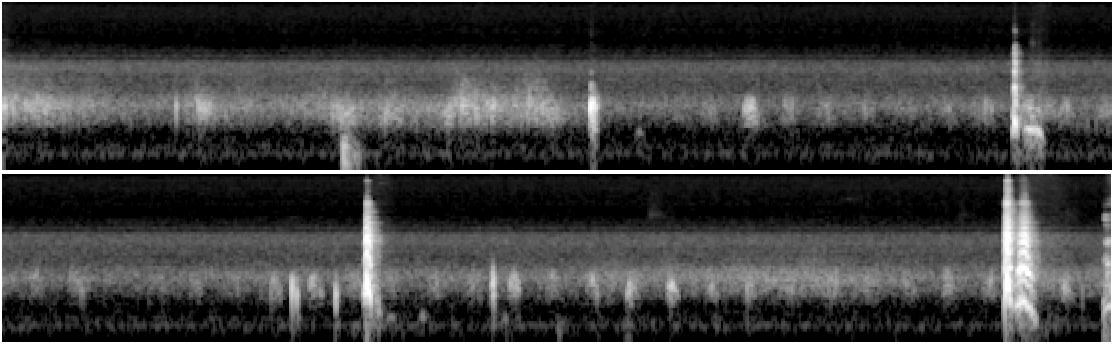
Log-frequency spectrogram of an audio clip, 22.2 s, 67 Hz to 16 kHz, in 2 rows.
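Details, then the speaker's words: Fetal movement on home fetal Doppler at 13 weeks pregnant, first trimester: hiss with scattered irregular thumps and swishes as baby moves, faint heartbeat only in background, no steady rhythm. "so you can kind of hear some wishing in the background too and then you can hear those kind of bump noises that's the baby moving"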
